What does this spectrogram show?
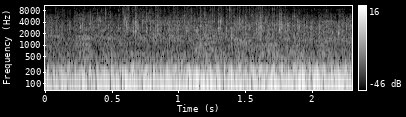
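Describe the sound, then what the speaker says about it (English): Water trickles and pours steadily from a leak beside a park trail among rocks and valleys, a continuous rushing wash heard close and fairly loud with no talking. "Water leak."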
